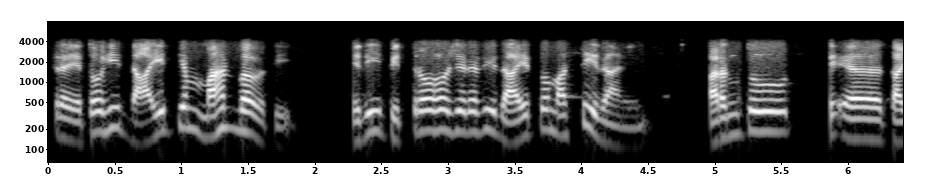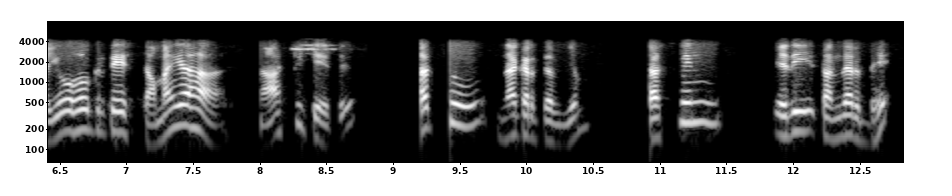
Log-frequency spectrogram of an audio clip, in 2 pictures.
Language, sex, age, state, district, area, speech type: Sanskrit, male, 45-60, Karnataka, Bangalore Urban, urban, conversation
